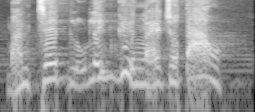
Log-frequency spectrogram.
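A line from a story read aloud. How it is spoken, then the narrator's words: Shouted command. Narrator (Vietnamese): thằng chỉ huy hét lên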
